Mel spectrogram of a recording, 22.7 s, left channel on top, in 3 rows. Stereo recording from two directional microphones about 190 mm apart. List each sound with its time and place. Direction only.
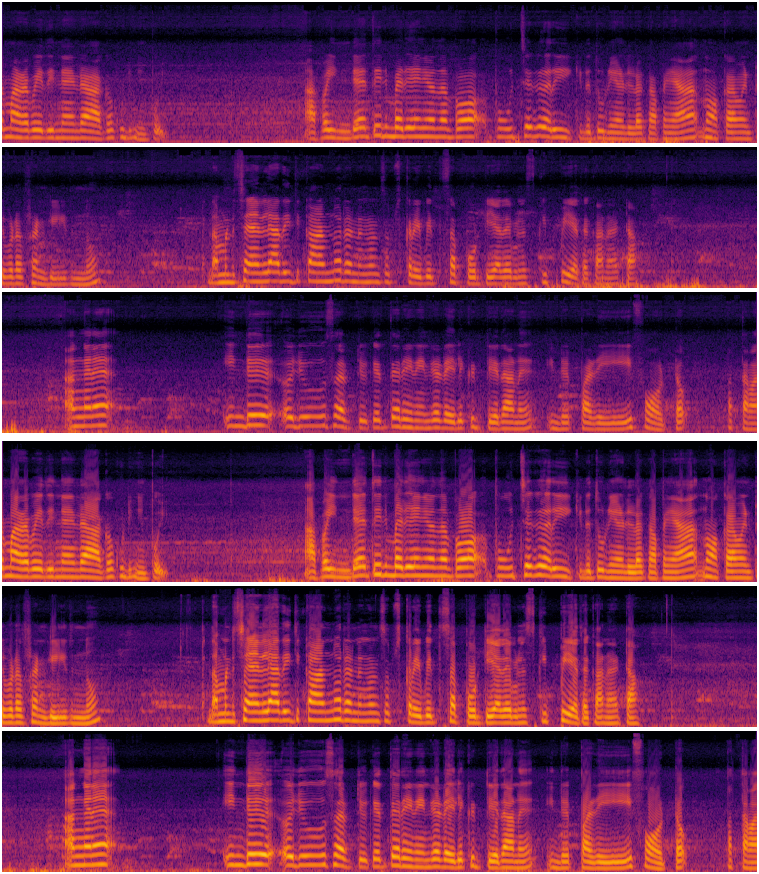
0.1 s a woman's voice: 30° right (ahead or behind)
1.5 s a woman's voice: 40° right (ahead or behind)
3.0 s a woman's voice: 35° right (ahead or behind)
9.6 s a woman's voice: 35° right (ahead or behind)
15.7 s a woman's voice: 30° right (ahead or behind)
17.3 s a woman's voice: 30° right (ahead or behind)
